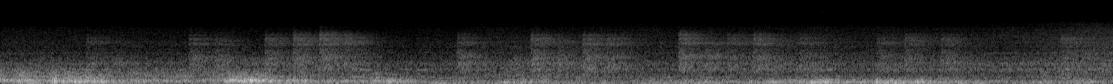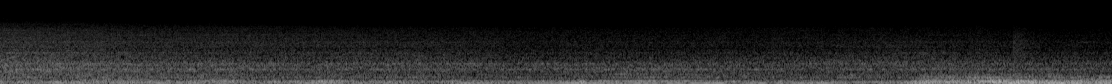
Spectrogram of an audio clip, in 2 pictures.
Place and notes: park window - before rain, before lunch
Maribor, Slovenia, June 2014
